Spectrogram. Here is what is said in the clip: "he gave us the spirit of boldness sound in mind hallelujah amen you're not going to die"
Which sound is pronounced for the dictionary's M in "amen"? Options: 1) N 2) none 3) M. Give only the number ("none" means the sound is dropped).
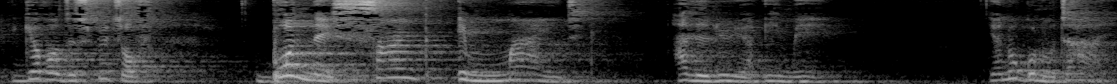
3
